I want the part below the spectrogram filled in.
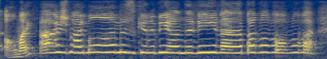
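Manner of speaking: very high, loud squeal of delight; squealing excitement. Retold or imitated. Telling Len that mom will sail the Viva, squealing with delight. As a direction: gush like an overjoyed fan. Texting Len about mom's cruise.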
